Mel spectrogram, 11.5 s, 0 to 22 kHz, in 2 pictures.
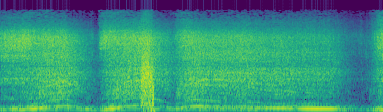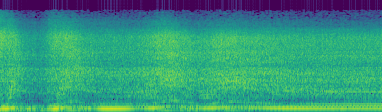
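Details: Rebuilt Nissan L28 six (chrome-moly rings, new bearings) in a 240Z, first fire-up: settles into a steady idle with a light quick ticking over it, showing tappet noise from loose valve clearance; oil pressure good, no smoke.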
